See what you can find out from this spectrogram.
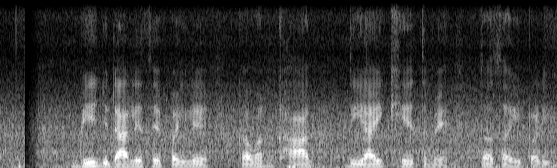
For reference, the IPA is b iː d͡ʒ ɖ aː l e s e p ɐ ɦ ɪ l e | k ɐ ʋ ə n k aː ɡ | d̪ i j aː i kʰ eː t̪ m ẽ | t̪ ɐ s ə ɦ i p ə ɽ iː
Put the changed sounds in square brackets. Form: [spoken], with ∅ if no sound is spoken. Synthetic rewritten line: b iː d͡ʒ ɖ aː l e s e p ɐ ɦ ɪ l e | k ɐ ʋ ə n [kʰ] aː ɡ | d̪ i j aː i kʰ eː t̪ m ẽ | t̪ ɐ s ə ɦ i p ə ɽ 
